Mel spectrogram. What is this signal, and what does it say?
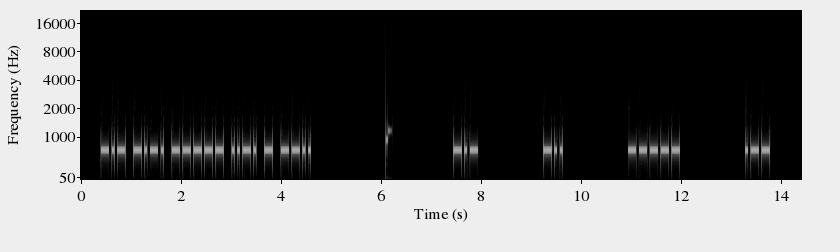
Morse code, heard as a keyed tone, about 22 wpm, spaced as for 11 wpm, 700 Hz. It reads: KC0FTZ KD0W
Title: USA Call Signs - 6 Characters - 8x Character Spacing - 22wpm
